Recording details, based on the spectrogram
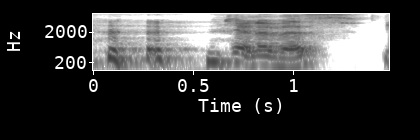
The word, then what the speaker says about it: Ingenovis: Ingenovis.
